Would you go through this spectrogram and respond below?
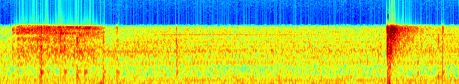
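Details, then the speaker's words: Air conditioner capacitor being shorted out: one sharp, loud snap, showing the capacitor held its charge, so this capacitor is working. "you hear that that's a working cassador that's what you want"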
